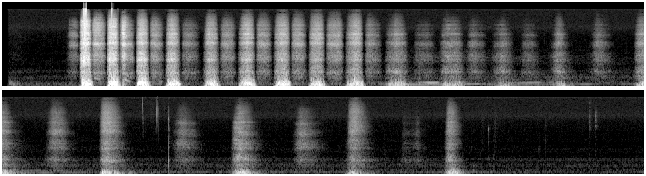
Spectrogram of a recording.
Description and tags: Starts out breathing hard, calms down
